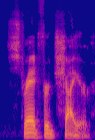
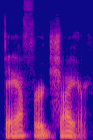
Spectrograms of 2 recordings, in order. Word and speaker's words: Staffordshire: I like the way Americans pronounce some of our towns, like Stratfordshire. That's how I'm pronouncing that. Stratfordshire. You probably put an R in there. Well, there's Staffordshire. Oh, what else they say? Yeah, Ohio. And they went to another one. I forget. It's Staffordshire.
